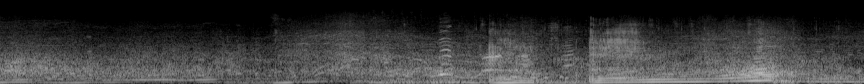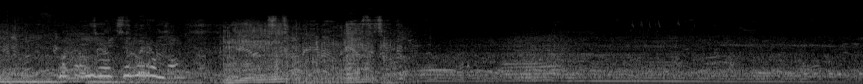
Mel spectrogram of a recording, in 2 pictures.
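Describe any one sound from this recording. A rally car engine revs hard and roars past close by.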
